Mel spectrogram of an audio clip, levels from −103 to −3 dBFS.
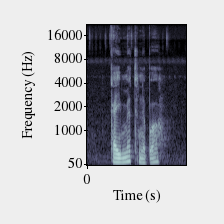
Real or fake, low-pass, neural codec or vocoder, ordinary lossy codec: real; none; none; none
